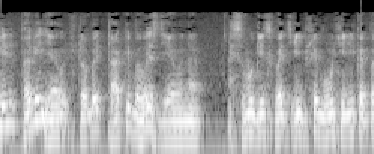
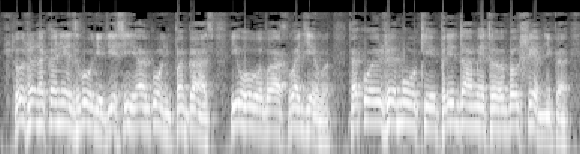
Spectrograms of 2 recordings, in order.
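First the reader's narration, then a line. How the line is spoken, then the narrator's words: King's exclamation. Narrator (Russian): царь воскликнул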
